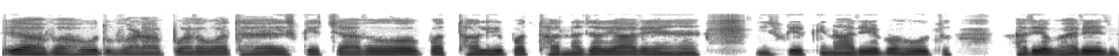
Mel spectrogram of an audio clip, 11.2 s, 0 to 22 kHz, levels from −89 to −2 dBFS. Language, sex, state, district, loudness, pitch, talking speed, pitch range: Hindi, male, Bihar, Jahanabad, -19 LUFS, 140 Hz, 105 wpm, 135-140 Hz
